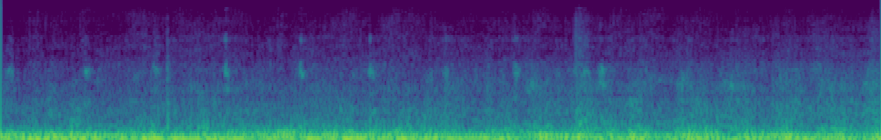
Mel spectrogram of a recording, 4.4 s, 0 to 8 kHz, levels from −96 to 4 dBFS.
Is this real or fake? fake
